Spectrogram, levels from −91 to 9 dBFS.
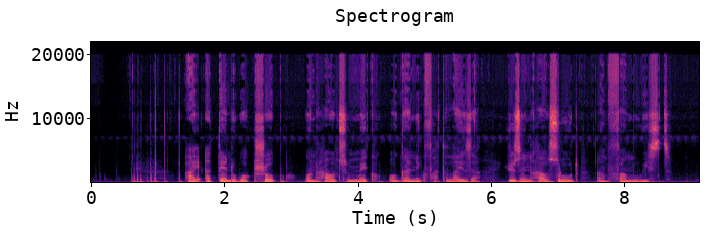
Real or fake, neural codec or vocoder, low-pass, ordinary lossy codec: real; none; none; none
